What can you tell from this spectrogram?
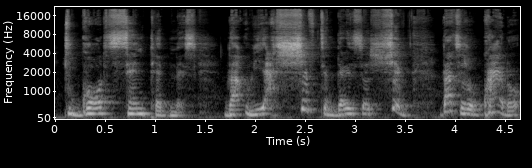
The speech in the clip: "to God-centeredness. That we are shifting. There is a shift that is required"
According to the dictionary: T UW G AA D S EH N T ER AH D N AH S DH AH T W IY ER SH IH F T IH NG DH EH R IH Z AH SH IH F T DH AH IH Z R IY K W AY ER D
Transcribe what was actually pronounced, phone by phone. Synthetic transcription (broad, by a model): T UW G AA D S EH N T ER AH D N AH S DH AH T W IY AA SH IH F T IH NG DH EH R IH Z AH SH IH F T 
